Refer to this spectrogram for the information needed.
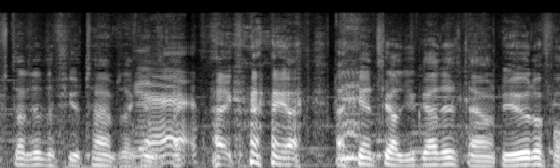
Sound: laughs

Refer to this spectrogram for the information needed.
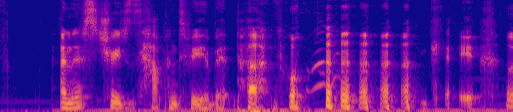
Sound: laughing

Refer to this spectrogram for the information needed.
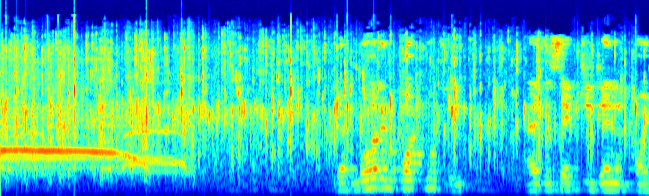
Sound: cheering/Applause

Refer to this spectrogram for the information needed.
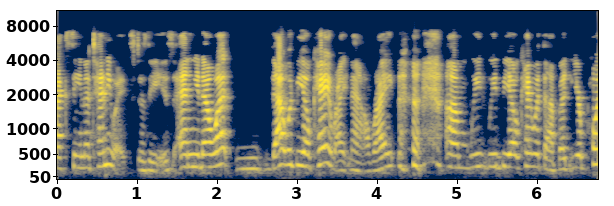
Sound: laughs

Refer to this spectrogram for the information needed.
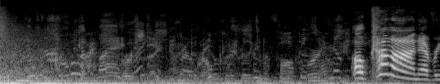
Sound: music stops; students murmur

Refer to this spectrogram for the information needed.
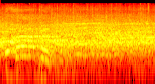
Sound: applause

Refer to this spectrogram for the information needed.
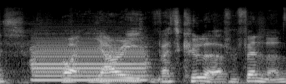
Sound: horn blaring

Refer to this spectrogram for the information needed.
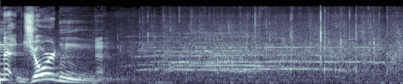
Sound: applause

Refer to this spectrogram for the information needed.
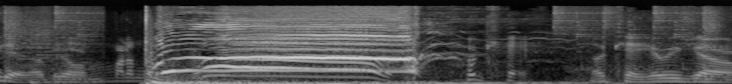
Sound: screaming in devastation; laughs

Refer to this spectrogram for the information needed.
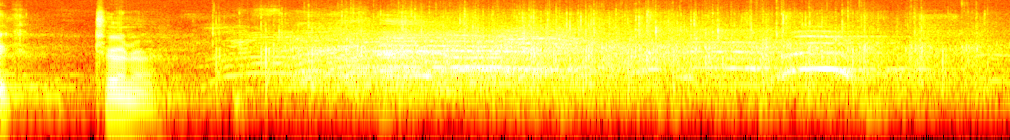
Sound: audience clapping

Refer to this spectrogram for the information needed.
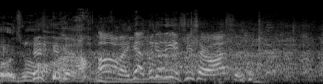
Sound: audience laughing

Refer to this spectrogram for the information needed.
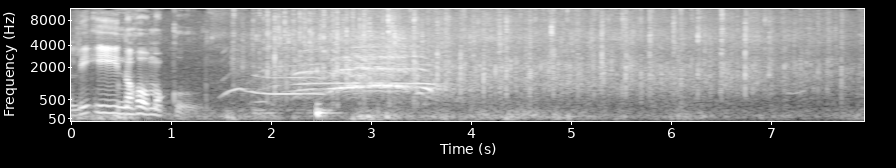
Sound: applause and cheering

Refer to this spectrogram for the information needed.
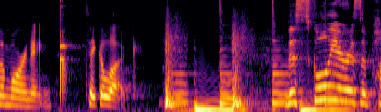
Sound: glasses clinking

